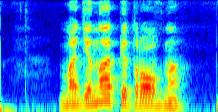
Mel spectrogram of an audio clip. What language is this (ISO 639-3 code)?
rus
